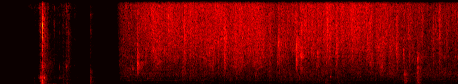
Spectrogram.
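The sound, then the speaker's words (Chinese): Tap water runs to fill a bath. A few brief clatters come first, then a steady, faint rushing hiss continues to the end. “你让我先去洗澡。”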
